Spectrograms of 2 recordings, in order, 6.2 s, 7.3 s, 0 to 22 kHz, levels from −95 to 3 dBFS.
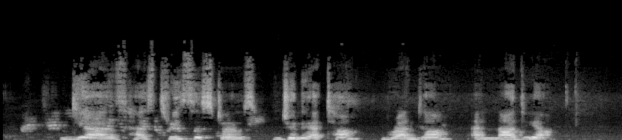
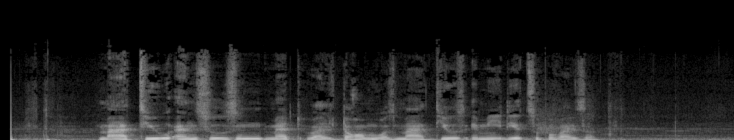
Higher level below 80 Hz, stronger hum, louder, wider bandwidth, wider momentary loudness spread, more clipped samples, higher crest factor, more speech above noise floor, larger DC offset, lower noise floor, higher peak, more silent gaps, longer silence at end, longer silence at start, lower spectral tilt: second, -58 dBFS vs -52 dBFS; neither; first, -20 LUFS vs -29 LUFS; about the same, 14 kHz vs 14.5 kHz; second, 11 LU vs 15 LU; neither; about the same, 18 dB vs 18 dB; first, 39 dB vs 25 dB; neither; first, -58 dBFS vs -53 dBFS; first, -4 dBFS vs -12 dBFS; neither; first, 0.7 s vs 0.1 s; about the same, 0.2 s vs 0.1 s; second, -3.5 dB/octave vs -7 dB/octave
